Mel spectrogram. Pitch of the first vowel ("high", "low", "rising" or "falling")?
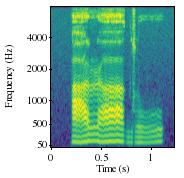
rising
